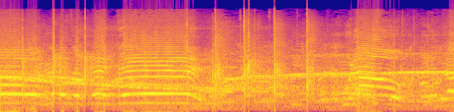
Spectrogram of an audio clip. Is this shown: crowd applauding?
yes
